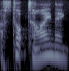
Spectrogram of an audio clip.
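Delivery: secretive, hushed half-whisper. Admitting something to the other speaker during a chat, half-whispering. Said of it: "I'm whispering".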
